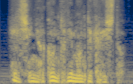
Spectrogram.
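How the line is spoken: Female murmur. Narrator (Italian): mormorò lei

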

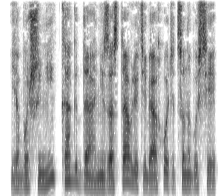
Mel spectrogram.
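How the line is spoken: Whisper. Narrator (Russian): прошептал он

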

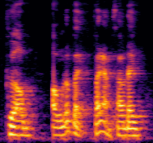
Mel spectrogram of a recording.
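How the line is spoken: Cold loud bark, middle-aged man. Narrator (Vietnamese): Người đàn ông trung niên lạnh lùng quát lớn

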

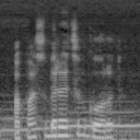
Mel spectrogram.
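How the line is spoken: Plain. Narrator (Russian): сказала София

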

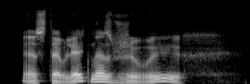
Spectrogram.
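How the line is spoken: Drawled. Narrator (Russian): протянул я

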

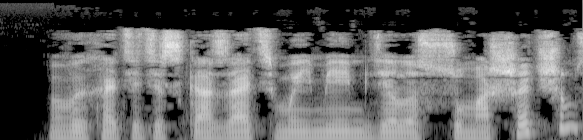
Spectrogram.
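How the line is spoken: Plain. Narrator (Russian): спросил Гуннар Хаген

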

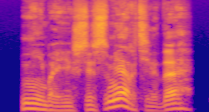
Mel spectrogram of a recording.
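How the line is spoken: Grumbling. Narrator (Russian): буркнул он

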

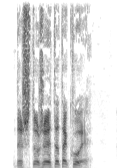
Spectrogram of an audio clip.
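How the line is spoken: Barked. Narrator (Russian): рявкнул управляющий

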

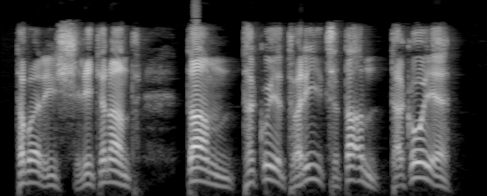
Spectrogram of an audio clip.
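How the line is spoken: Low, very agitated. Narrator (Russian): В полголоса, но очень взволнованно заговорил

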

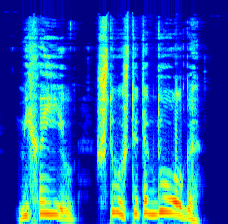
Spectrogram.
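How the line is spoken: Sobbing. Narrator (Russian): разрыдалась

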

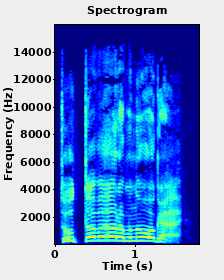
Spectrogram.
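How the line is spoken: Yelling. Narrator (Russian): заорал

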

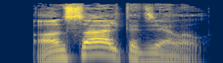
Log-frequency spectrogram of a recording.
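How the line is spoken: Shouted reply. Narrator (Russian): крикнул тот в ответ

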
